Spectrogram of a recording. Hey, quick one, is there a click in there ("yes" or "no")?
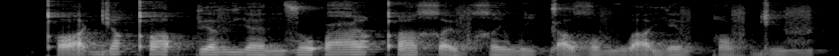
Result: no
